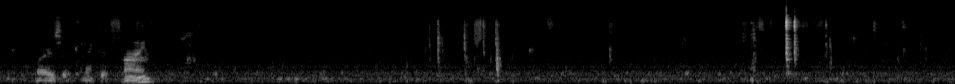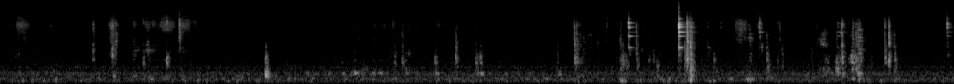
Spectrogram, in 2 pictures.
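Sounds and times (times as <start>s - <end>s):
handling wires and small parts: 15.1s - 18.6s.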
